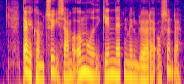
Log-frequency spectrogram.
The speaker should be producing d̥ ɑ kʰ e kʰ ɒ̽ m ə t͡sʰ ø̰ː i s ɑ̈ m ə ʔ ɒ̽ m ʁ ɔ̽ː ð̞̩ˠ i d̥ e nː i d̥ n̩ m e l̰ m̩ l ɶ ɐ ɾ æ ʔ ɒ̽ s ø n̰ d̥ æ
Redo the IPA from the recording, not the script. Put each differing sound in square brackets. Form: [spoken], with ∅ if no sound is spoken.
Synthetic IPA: d̥ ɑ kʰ [æ] kʰ ɒ̽ m ə t͡sʰ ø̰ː i s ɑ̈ m ə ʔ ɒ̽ m ʁ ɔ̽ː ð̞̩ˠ i [ɡ̥] e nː [æ] d̥ n̩ m e l̰ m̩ l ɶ ɐ ɾ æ ʔ ɒ̽ s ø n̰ d̥ æ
